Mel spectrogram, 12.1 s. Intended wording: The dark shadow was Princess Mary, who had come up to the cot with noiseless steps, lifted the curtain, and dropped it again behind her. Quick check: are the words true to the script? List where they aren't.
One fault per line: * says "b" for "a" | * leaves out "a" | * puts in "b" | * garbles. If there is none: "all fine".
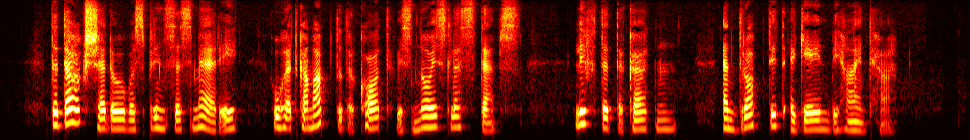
all fine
